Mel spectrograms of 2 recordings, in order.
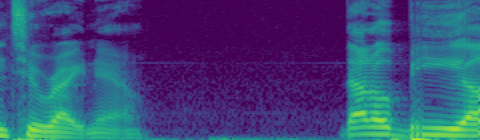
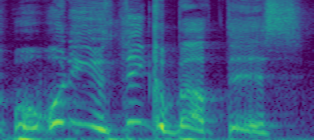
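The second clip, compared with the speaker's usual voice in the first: much higher, soft and pleading; needy validation-seeker; 12 semitones higher, 7 dB quieter than usual. Retold or imitated. Man seeks his woman's approval, high and timid. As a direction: ask sheepishly, begging approval. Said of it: "and be like".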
